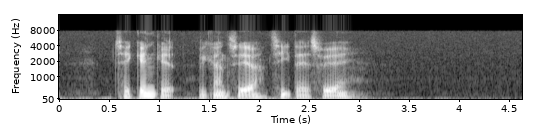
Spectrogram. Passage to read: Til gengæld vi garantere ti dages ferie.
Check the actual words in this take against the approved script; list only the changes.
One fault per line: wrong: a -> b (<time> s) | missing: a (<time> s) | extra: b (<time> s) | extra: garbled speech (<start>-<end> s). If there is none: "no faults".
no faults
